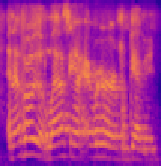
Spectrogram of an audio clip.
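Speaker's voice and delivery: ordinary talk, nothing marked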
